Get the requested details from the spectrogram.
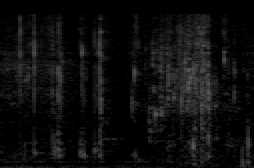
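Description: Quiet wet sounds of someone drinking water: a series of short sips, gulps and soft mouth clicks over under two seconds, with no talking.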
